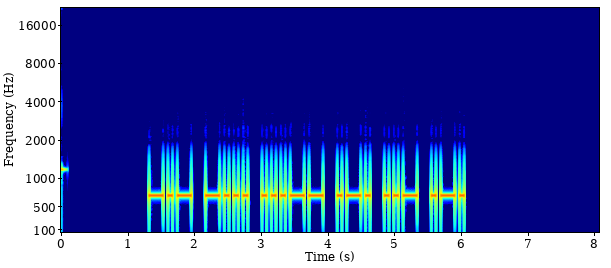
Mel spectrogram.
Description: Morse code, heard as a keyed tone, about 17 wpm, 700 Hz. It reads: KB3RUR
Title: USA Call Signs 17wpm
